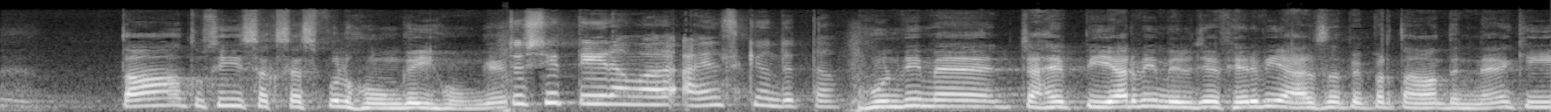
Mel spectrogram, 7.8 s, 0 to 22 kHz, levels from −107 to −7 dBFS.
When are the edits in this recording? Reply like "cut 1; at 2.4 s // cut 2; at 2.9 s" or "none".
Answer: cut 1; at 2.5 s // cut 2; at 4.3 s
